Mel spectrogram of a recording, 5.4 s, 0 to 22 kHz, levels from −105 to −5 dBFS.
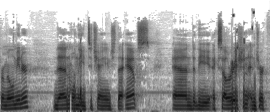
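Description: From 1.25 to 1.71 s and again from 4.64 to 5.12 s, DAB burbling disturbs the audio: bit errors under one percent slip past error correction, corrupting samples so short blips of noise appear in single sub-bands. Unlike dropouts, nothing goes silent.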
